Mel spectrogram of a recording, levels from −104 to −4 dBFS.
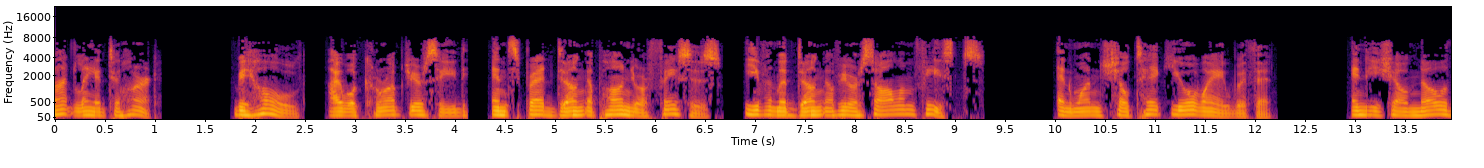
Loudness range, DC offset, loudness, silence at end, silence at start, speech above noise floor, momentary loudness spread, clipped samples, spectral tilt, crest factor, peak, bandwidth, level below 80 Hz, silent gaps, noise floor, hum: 3 LU; under 0.1%; -27 LUFS; 0 s; 0 s; over 64 dB; 8 LU; under 0.1%; -5.5 dB/octave; 20 dB; -6 dBFS; 8.6 kHz; -48 dBFS; 1.06-1.76 s, 2.50-2.70 s, 4.13-4.32 s, 6.68-6.88 s, 9.29-9.98 s, 12.22-12.92 s; under -90 dBFS; none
